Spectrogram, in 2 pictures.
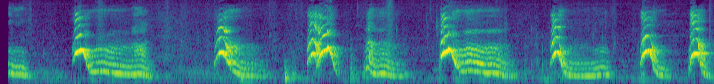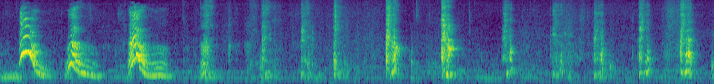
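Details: Three-week-old puppies whimper while fighting over their mother's milk. There is a run of high, wavering whines, each falling in pitch, at roughly one-second intervals for about eleven seconds. Softer clicks and short squeaks follow.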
